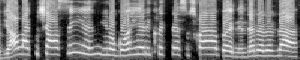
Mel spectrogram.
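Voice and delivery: high-pitched mimicked subscribe plug; imitated content creator. Retelling another creator's plea for subscribers, high imitated voice. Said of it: "another content creator's video and".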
